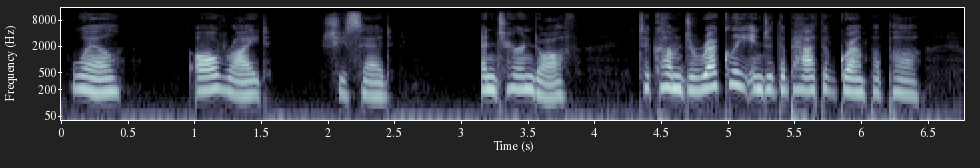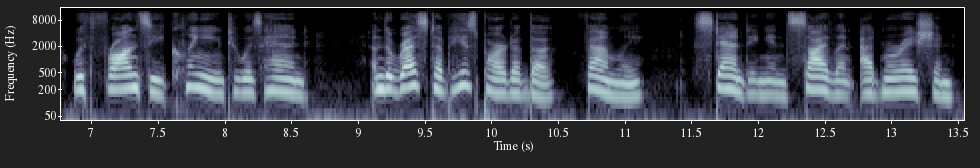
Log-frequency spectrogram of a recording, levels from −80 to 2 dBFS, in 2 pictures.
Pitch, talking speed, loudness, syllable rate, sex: 185 Hz, 155 wpm, -21 LUFS, 4.9 syllables/s, female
